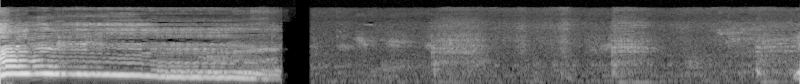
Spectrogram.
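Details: Alaskan Malamute reacting while its owner is sick and unable to get out of bed; a drawn-out falling howl lasting about a second and a half, then quiet room sounds with faint voices.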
